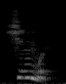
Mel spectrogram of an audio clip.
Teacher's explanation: 기역과 미음이 만나서 이음과 미음으로 바뀌었습니다. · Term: 비음화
